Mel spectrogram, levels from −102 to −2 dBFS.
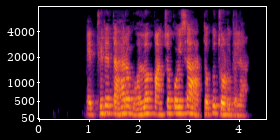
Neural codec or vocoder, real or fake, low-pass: none; real; 7.2 kHz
